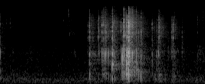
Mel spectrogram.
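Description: Crinkly foil candy-bar wrapper being handled and peeled back, a burst of crackling lasting about a second that starts just under a second in.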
